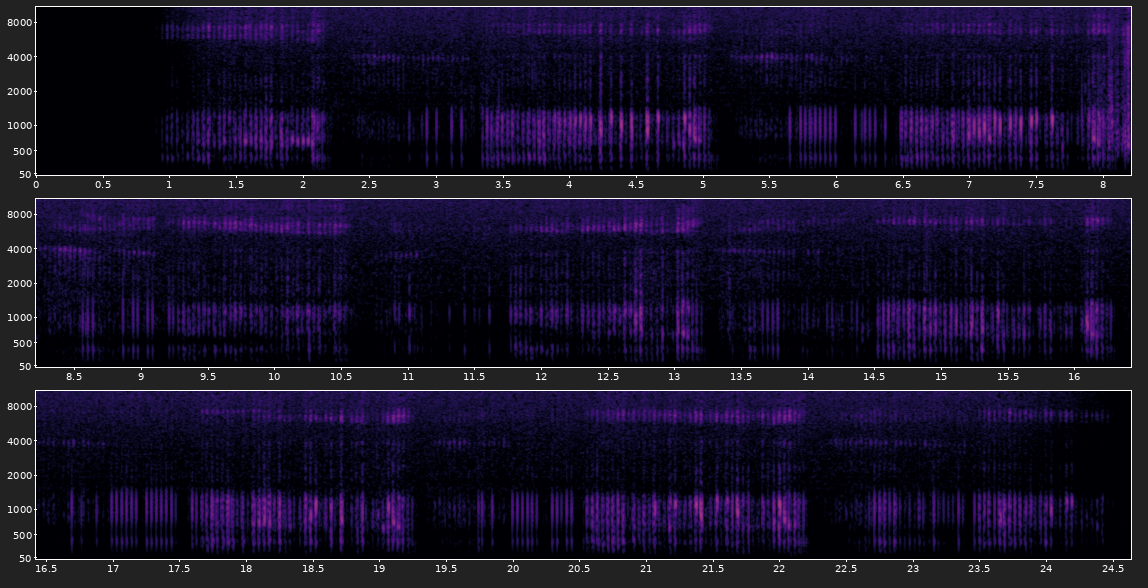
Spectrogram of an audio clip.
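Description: Domestic cat purring, swelling and fading in turn about every three seconds, starting about a second in.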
